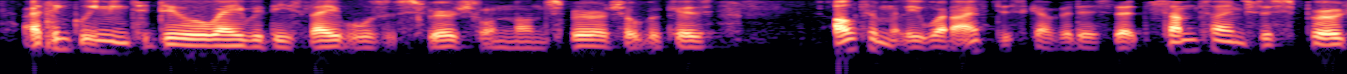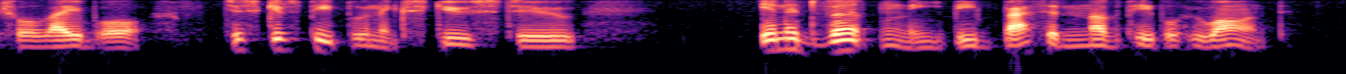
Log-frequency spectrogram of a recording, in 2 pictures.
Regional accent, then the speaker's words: England, United Kingdom; born there; I was Indian. I was born in England, but I was Indian, and but I was never really accepted for being English, actually.

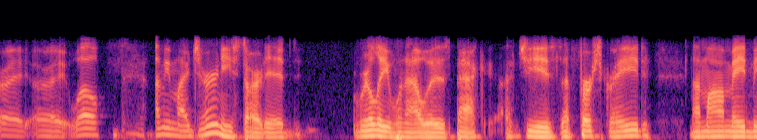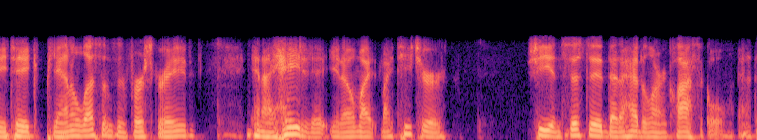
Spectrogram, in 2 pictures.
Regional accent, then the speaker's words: Ohio, United States; And, you know, I grew up in Ohio, so this was Toledo, Ohio.

